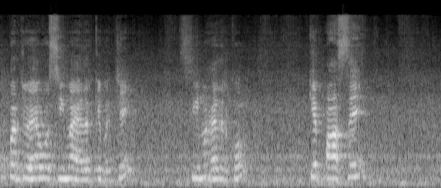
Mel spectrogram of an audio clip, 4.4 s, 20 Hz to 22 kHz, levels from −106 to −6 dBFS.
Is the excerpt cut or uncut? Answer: uncut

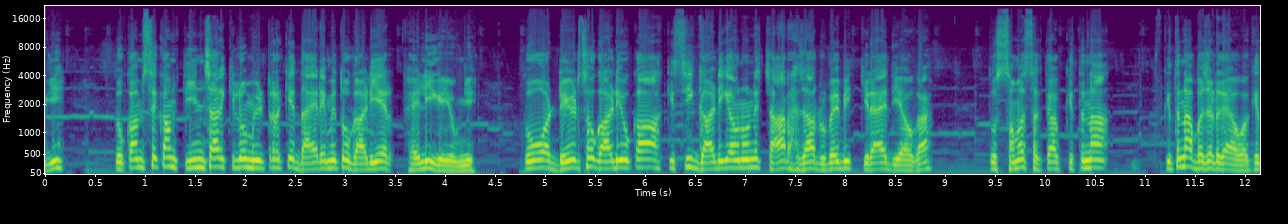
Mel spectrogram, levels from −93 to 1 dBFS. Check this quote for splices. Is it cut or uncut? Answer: uncut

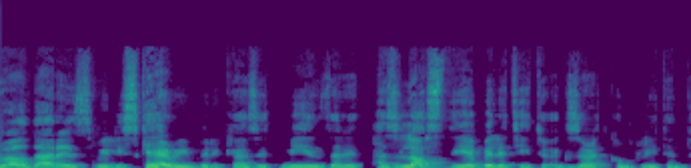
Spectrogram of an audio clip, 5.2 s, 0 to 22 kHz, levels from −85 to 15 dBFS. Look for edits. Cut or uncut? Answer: uncut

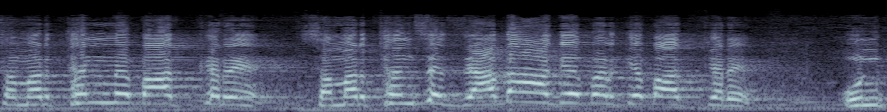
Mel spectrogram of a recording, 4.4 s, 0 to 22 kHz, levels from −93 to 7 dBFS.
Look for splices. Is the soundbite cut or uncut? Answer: uncut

